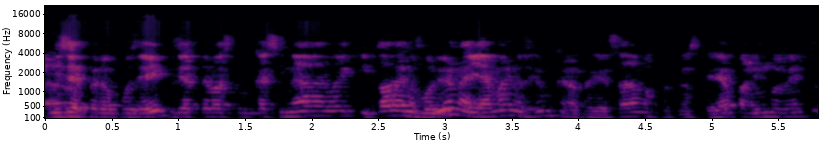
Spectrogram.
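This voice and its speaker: A man talks at a very fast pace with hardly any pauses. His pitch is fairly high and his loudness swings widely. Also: ordinary pitch variation. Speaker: podcast host. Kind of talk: casual chat.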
